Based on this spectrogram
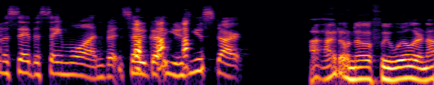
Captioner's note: chuckling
